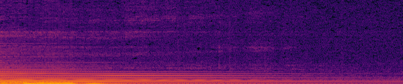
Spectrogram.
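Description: Strummed acoustic guitar chord ringing out, restruck lightly just after the start and then fading slowly away.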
